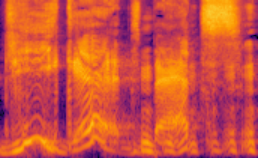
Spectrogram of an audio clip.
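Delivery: theatrical comic-book villain voice, high, swooping, wide-ranging sing-song. Imitating the Joker from Arkham Knight after talking about him: Joker voice. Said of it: "That's not bad".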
